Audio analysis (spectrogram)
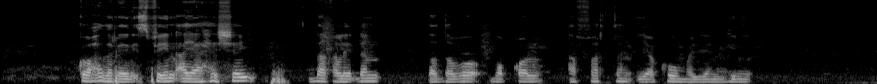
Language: Somali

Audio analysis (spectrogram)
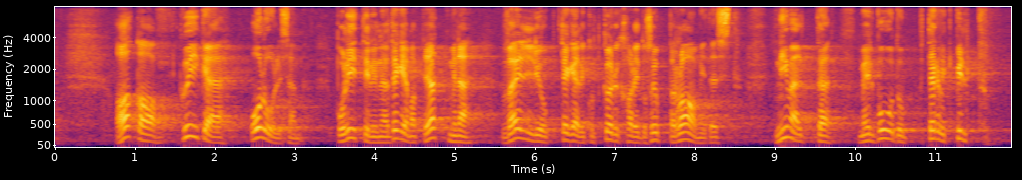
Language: Estonian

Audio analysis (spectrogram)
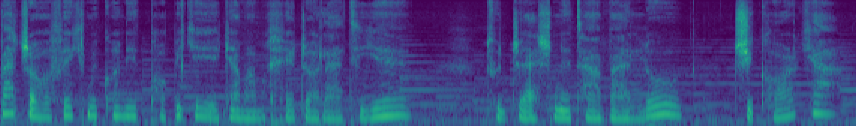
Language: Persian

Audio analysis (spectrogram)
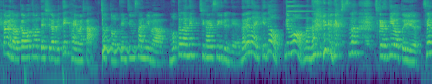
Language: Japanese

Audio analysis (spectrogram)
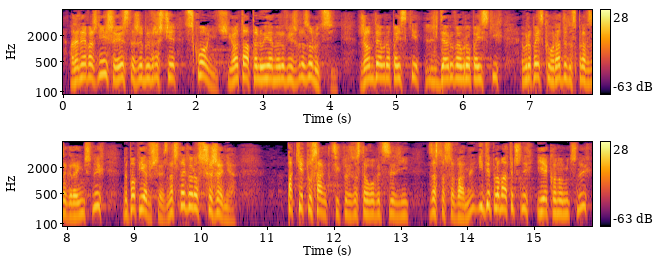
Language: Polish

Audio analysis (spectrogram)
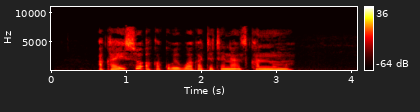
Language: Ganda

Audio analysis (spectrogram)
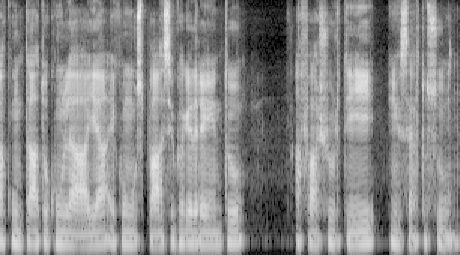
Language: Ligurian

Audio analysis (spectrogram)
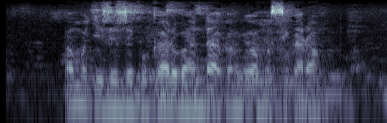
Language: Kinyarwanda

